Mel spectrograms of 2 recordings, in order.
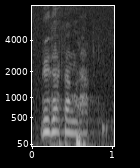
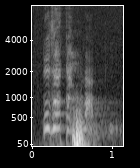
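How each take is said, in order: First: Said in the usual way. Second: Suddenly louder, driving the words out; a loud preacher's punch; emphatic loud. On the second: Real, not acted. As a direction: land it hard for the congregation. Repeats arrival line, emphatic.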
